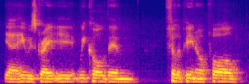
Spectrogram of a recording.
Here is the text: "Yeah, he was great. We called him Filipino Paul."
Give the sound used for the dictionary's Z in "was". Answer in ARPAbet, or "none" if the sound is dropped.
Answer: Z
